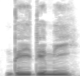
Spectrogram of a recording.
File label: "dwhi-dwmí", Apatani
